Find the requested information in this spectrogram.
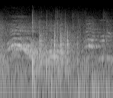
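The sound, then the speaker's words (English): Girl Scouts play softball, campers against counselors, inside a wooden gym at Camp Coleman: a high girlish squeal slides downward, then sharp thumps and knocks follow amid excited children's voices. “half a dozen Girl Scouts are inside the wooden gym at Camp Coleman playing softball.”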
